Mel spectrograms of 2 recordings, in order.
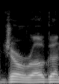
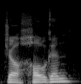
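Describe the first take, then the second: First: The surname starts with an R sound. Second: The surname starts with an H sound.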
